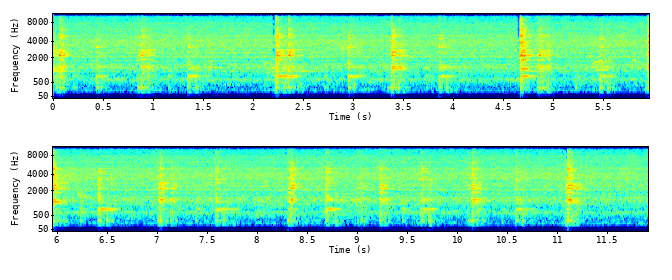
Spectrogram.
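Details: Plucked guitar music with regular sharp percussive taps throughout and no meowing or other animal sound.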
